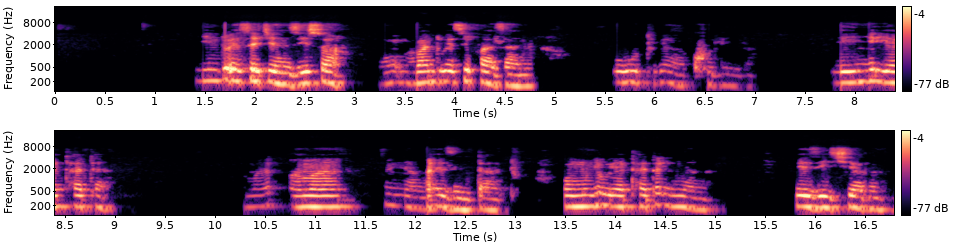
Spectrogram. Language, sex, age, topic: North Ndebele, female, 36-49, health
